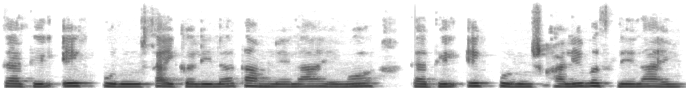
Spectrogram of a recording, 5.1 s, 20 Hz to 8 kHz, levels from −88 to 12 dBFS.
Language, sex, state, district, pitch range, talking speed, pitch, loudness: Marathi, female, Maharashtra, Pune, 210-235 Hz, 150 wpm, 215 Hz, -17 LUFS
